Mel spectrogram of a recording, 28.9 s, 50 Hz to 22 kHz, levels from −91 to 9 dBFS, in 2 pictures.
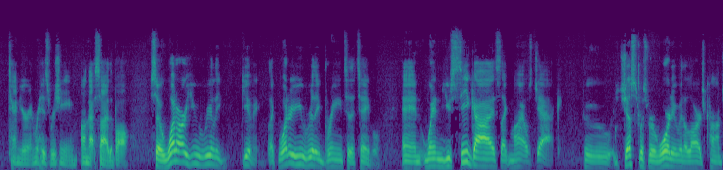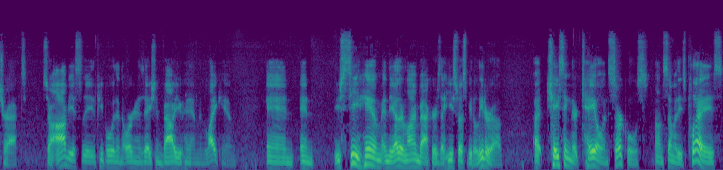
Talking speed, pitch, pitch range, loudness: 170 wpm, 105 Hz, 95-120 Hz, -25 LUFS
